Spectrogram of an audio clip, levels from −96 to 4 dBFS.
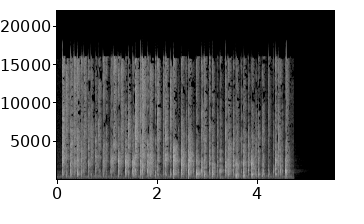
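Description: From start to finish the audio runs at the wrong sample rate. Everything plays 1.5 times too fast and sits about 7 semitones high, roughly a fifth, which fits material recorded at 32 kHz being played back at 48 kHz without conversion. Sounds come across as hurried and thin. On a spectrogram, every component sits 1.5 times higher than it should. In the waveform, each event is squeezed to two-thirds of its proper duration.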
